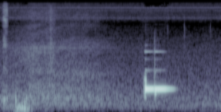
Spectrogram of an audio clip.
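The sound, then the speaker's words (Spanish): A single short electronic phone tone sounds as Siri starts a call home, a clear steady beep lasting about a third of a second, preceded by faint handling noise and quiet hiss. “Bueno, llama y yo lo aquí finalizo. Porque, bueno, no quiero que llame a casa, pero veis, llamando a casa y llama, vale.”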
